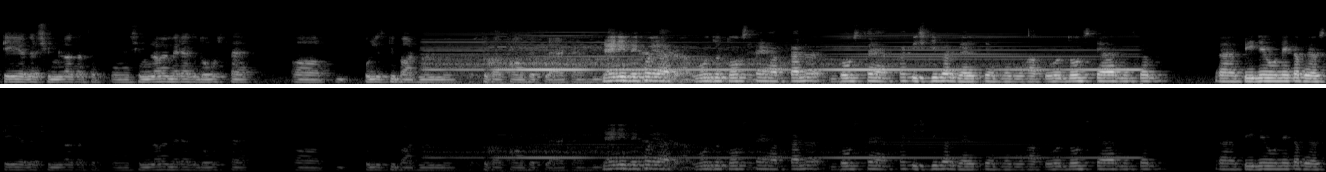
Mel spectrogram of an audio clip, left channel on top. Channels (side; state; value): right; quieter; 24.9 dB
